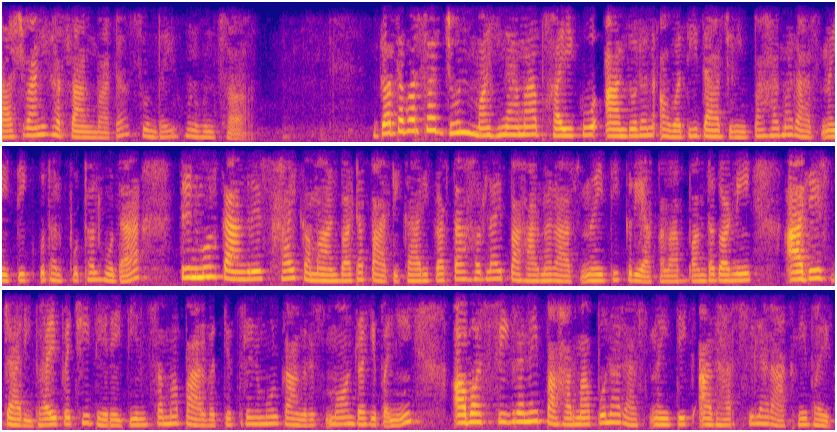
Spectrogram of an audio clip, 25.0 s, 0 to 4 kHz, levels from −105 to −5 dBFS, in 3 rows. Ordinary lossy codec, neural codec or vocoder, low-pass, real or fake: Opus, 32 kbps; none; 3.6 kHz; real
